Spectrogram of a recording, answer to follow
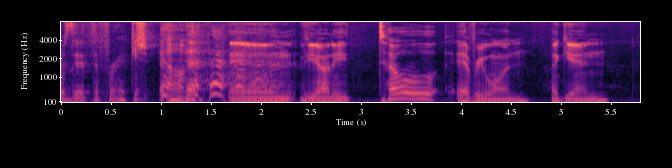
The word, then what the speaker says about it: Vianney: Tick Tock it's um Vianney and Rob um should I spell that yeah yes v-i-a-n-n-e-y and Rob but is it and like the little apostrophe my name is French not Spanish um and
